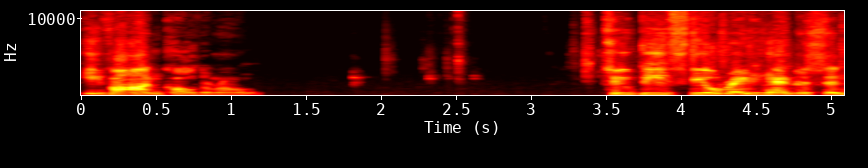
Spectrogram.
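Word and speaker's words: Iván Calderón: mariners is right fielder ivan calderon or probably pronounced yvonne calderon 2b steel rating henderson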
